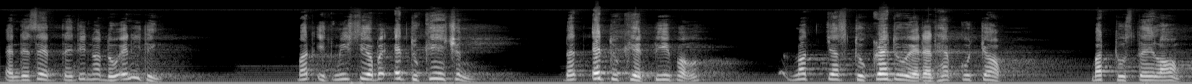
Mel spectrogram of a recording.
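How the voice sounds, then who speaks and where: A man from Thailand with a Thai accent, giving a keynote lecture at a university ceremony in a halting way, with many restarts. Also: high voice, big-room sound. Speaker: guest lecturer. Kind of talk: academic keynote speech. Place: large ceremonial hall.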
